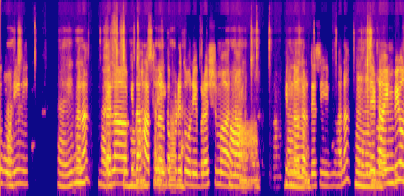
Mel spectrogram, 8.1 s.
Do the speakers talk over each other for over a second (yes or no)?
yes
